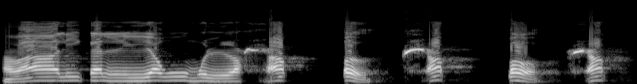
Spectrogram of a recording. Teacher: یہاں پہ جب وقف کریں گے تو یہ جو قاف کے اوپر پیش ہے یہ چلا جائے گا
